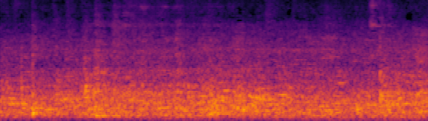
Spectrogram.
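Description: Steady chatter of many people talking at once in a crowded room, with no single voice standing out. A brief click sounds near the end.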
